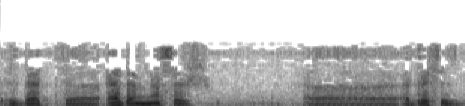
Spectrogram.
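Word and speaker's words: Neuser: It's N-E-U-S-E-R, Nusser, that's how I thought it should pronounce.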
